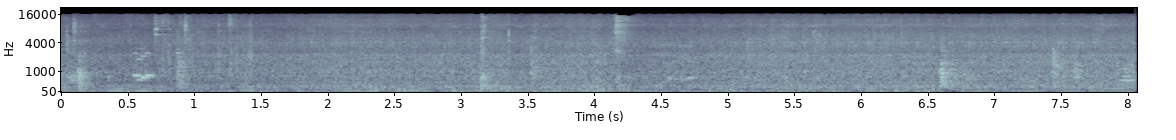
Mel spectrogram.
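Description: A crane's engine running at a steady low rumble, with faint voices of workers over it.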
